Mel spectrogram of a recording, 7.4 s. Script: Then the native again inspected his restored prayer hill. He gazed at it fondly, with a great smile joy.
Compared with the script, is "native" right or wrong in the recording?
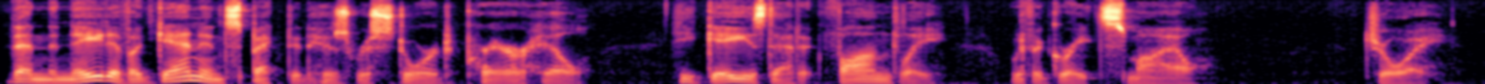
right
